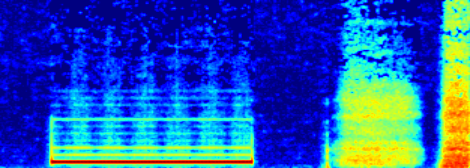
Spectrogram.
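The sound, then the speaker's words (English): A steady, buzzy two-second telephone ringback tone from an outgoing call made on air sounds once, clear, then stops, followed by a couple of rough bursts of breathy hiss. “Answer the phone, you son of a bitch.”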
